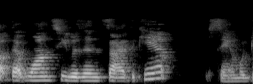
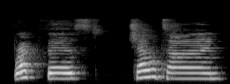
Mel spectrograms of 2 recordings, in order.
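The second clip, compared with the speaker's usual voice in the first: higher, louder call to breakfast; boys yelling; 7 semitones higher, 4 dB louder, much slower than usual. A narrator's reading. Boys yelling to each other as the bell rings. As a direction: shout it across camp. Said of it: "yelled the boys".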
